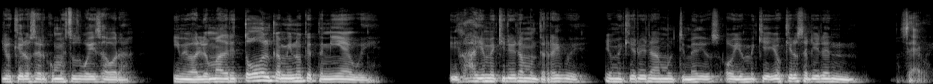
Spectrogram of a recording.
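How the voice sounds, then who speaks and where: A man talks at a very fast pace in a dark, mellow tone, his medium pitch held to fairly even intonation while his loudness swings widely. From Torreón, Coahuila, northern Mexico. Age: 20s. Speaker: musician. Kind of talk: casual chat.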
